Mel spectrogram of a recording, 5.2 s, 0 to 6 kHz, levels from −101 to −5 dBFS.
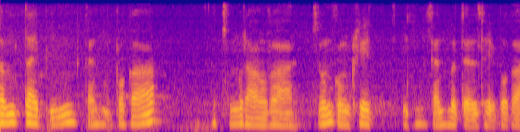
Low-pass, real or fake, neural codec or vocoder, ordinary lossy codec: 5.4 kHz; fake; vocoder, 44.1 kHz, 128 mel bands, Pupu-Vocoder; none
